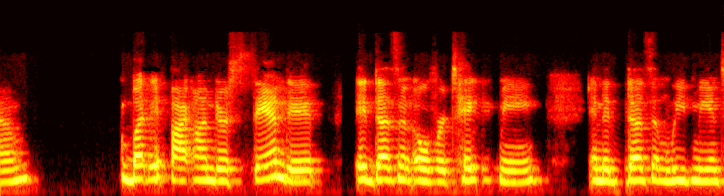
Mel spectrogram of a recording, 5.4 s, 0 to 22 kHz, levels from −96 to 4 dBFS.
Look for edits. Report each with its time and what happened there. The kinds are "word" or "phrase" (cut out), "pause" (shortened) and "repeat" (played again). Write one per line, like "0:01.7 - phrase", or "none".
0:02.6 - pause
